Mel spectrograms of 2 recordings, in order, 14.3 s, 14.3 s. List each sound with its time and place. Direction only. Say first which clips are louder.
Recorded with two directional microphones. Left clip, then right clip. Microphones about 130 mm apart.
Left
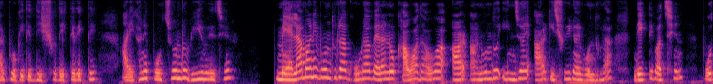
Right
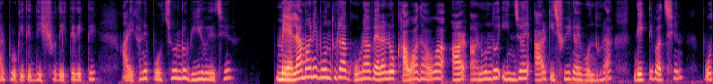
0.0 s speech: right 4 dB; 20° right (ahead or behind)
5.6 s speech: right 9 dB; 75° right (ahead or behind); by 9.6 s 45° right (ahead or behind)
9.6 s a woman's voice: right 6 dB; 30° right (ahead or behind)
9.8 s a woman's voice: right 7 dB; 50° right (ahead or behind)
14.1 s speech: right 3 dB; 25° right (ahead or behind)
